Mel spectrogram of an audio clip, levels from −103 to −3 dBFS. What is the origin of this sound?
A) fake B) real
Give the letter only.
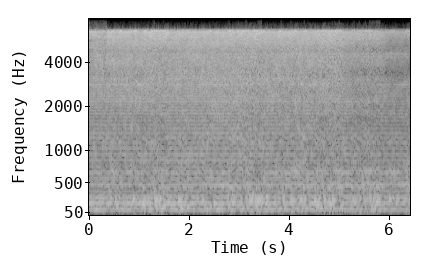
A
